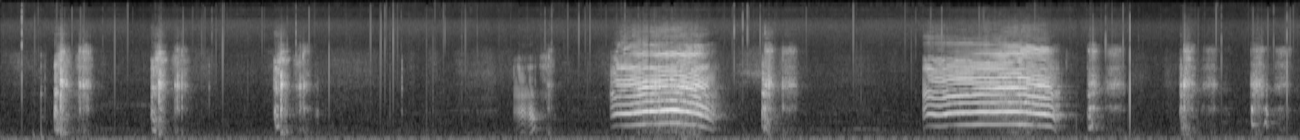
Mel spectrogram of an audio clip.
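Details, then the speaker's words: Infant with severe pneumonia: short, repeated grunting breaths and two strained cries with a near-mechanical grunting quality to crying and breathing, with bronchial breathing almost audible. "The following sounds were made by an infant with severe pneumonia. Note the grunting near mechanical sound of the crying and breathing. One can almost hear the bronchial breathing in this example."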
